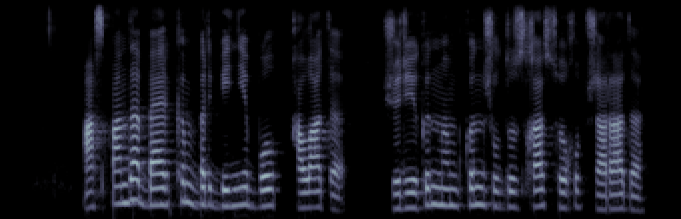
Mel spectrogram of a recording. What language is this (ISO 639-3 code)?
kaz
